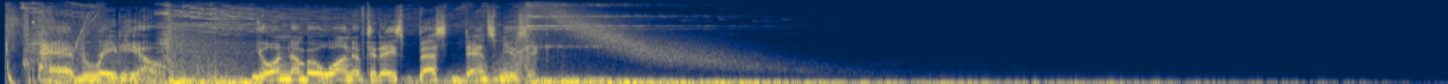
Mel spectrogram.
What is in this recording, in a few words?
Sweeper Xmas Short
